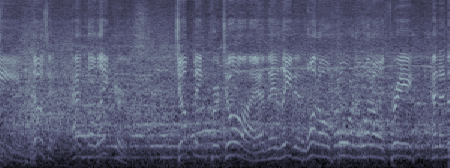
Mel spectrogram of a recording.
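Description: A man's drawn-out exclamations over the audio of a televised basketball game, with steady crowd noise and a few sharp knocks.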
